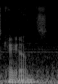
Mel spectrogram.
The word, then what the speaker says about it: Cairns: and be like, "Look, it's pronounced cans, you faggots."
